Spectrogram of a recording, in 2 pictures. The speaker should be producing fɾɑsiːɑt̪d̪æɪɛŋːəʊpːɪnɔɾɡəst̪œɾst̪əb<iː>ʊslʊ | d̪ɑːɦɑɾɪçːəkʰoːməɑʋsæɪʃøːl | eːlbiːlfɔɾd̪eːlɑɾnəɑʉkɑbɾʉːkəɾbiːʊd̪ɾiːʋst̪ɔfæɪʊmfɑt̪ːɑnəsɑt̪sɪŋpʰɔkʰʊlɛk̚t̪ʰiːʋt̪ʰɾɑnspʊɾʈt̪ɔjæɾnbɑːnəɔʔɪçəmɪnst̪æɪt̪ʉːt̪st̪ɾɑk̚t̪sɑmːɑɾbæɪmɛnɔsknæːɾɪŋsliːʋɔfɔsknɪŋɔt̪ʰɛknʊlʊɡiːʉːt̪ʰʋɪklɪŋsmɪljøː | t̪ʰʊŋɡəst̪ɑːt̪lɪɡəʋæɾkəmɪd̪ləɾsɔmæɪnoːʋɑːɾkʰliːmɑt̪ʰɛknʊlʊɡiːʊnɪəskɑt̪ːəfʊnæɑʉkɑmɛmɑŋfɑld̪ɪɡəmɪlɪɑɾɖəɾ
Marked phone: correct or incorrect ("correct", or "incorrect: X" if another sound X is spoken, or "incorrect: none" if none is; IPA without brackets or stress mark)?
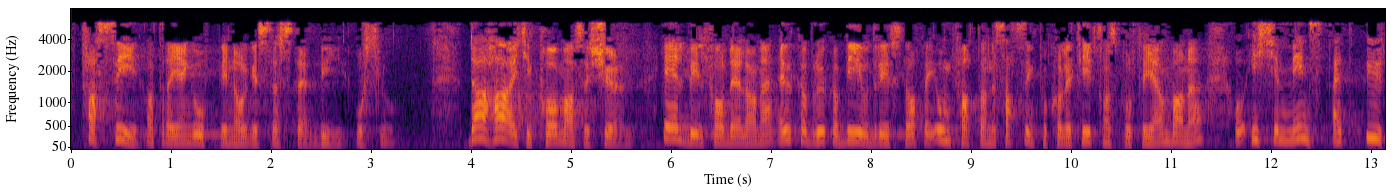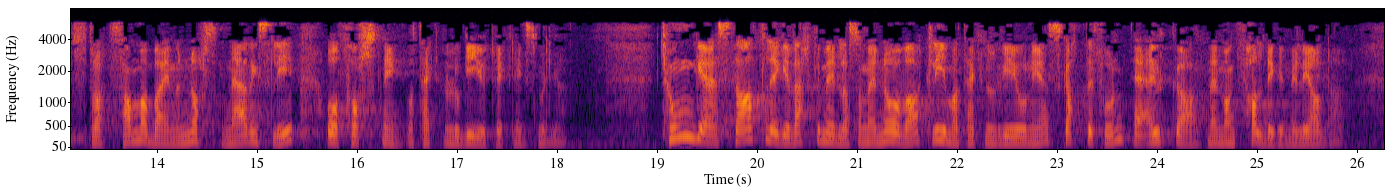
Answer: incorrect: yː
